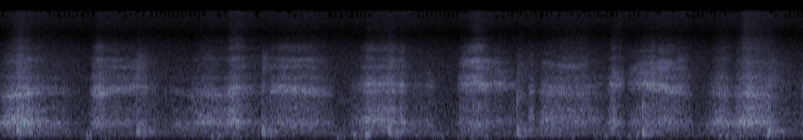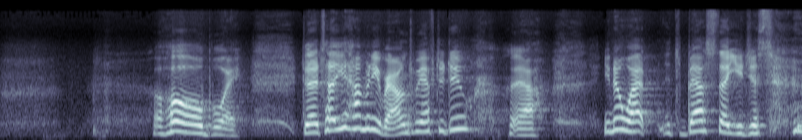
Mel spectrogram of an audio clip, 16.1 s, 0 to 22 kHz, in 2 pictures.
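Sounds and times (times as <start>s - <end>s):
woman breathing hard: 0.0s - 9.6s, 10.5s - 11.1s, 12.7s - 14.0s.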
